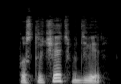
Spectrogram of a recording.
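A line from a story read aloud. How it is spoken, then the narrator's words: Quiet question. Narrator (Russian): тихо спросил Уокер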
